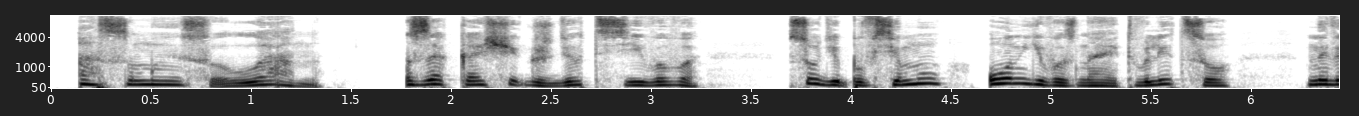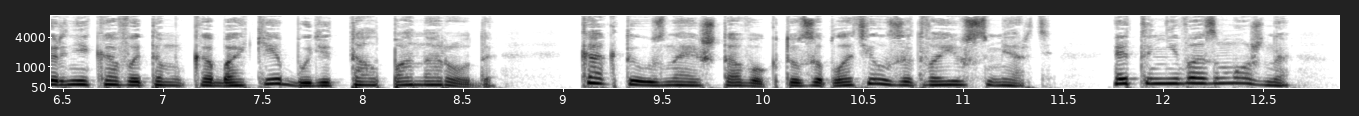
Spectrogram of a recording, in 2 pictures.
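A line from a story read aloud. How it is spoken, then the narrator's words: Exclaimed. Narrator (Russian): воскликнула она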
